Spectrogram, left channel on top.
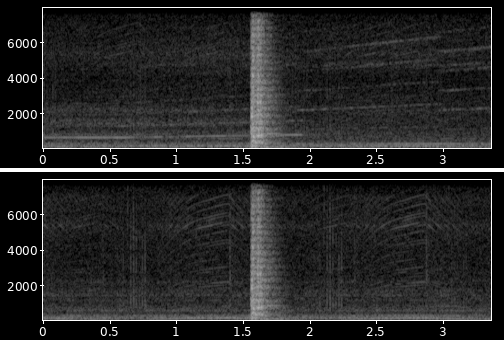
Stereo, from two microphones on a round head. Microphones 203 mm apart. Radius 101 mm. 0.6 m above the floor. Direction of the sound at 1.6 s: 10° left (ahead or behind).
